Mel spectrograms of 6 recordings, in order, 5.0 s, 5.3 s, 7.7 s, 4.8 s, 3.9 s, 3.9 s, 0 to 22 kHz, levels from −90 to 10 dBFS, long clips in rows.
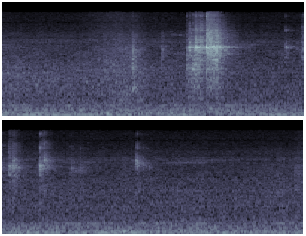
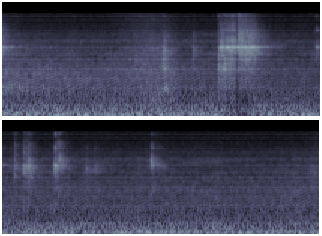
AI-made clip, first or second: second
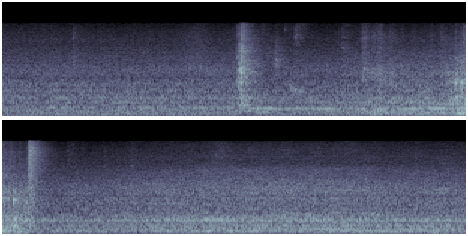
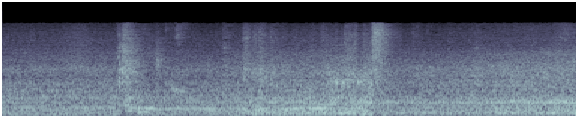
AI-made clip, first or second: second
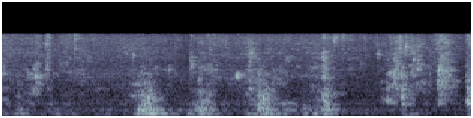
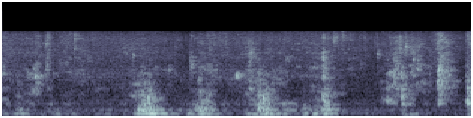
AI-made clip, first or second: first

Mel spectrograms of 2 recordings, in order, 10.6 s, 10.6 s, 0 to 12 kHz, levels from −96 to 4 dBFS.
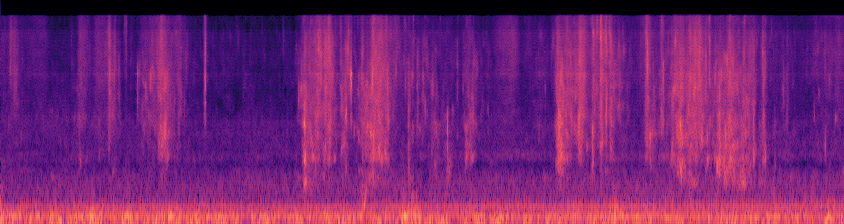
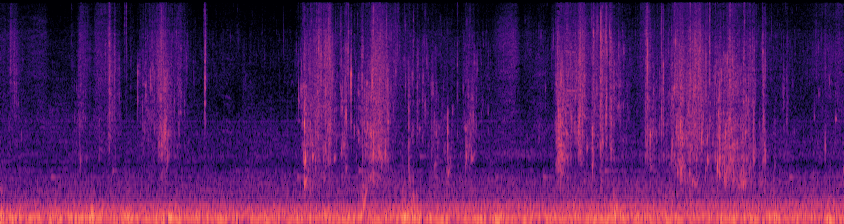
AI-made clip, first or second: first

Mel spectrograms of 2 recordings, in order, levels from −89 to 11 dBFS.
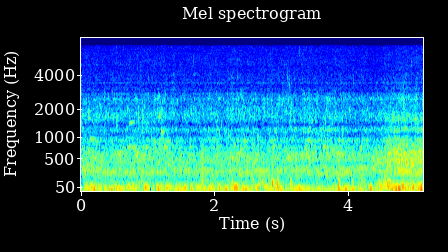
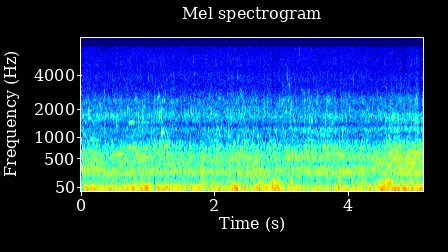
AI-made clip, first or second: first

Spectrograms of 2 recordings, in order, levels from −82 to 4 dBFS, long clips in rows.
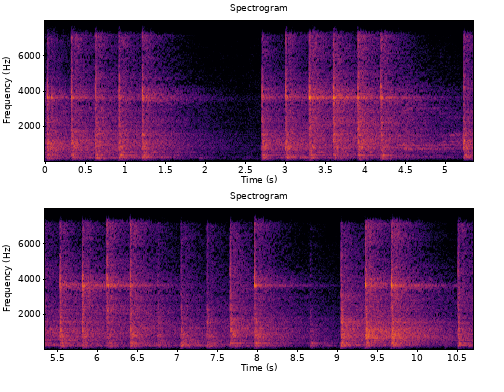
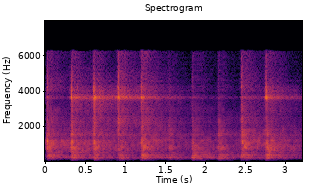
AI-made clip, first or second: second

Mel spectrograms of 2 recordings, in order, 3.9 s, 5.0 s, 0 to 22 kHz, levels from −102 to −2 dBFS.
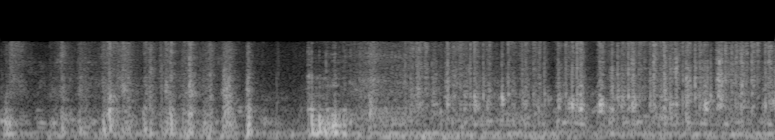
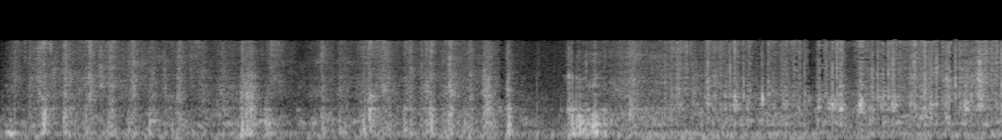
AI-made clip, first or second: second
